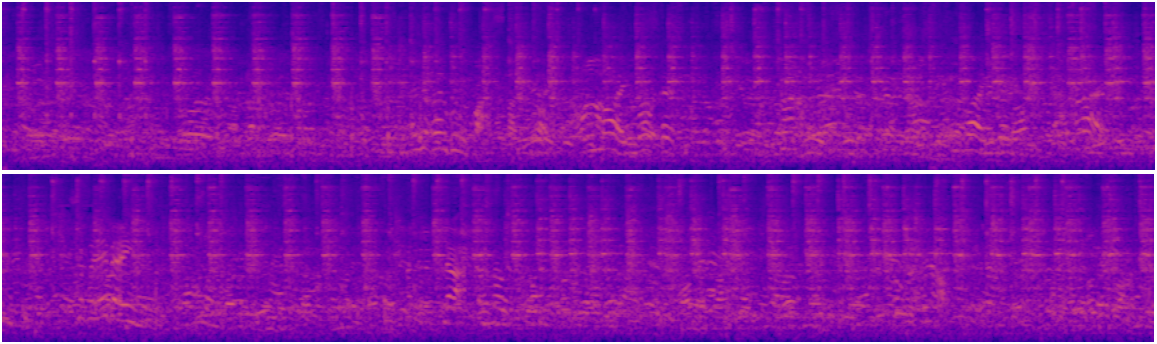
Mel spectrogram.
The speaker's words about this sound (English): In the Place Safarin, the stone chiselers work nearby the men who hammer the designs on brass trays. And sometimes it seems as though the rhythm of one is picked up by another.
